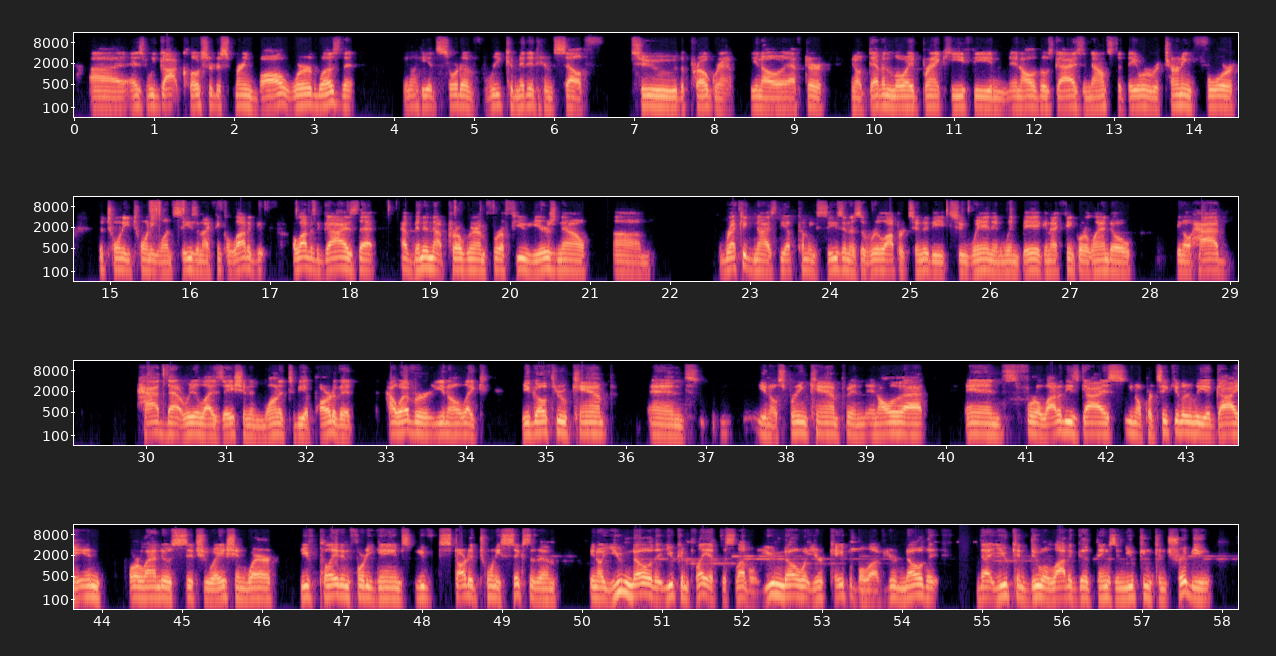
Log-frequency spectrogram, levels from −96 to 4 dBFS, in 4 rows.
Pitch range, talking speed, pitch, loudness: 110-125 Hz, 180 wpm, 115 Hz, -15 LUFS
